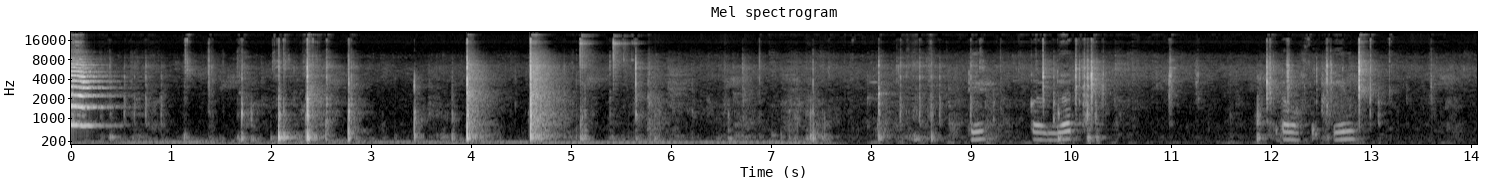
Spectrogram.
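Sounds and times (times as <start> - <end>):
plastic bricks clicking together: 7.4 - 13.8.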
